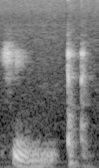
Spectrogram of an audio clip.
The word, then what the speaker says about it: cinto: Otra vez el mismo fonema ch, nuestra CH, que así como nosotros necesitamos una C y una H para pronunciar así, ch, el italiano no, con la C le basta y sobra, pero la fonética tiene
